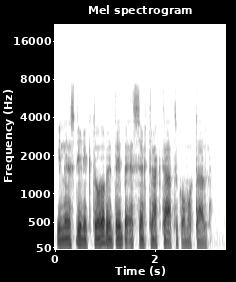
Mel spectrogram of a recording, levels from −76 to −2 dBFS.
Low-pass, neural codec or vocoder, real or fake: 7.2 kHz; none; real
